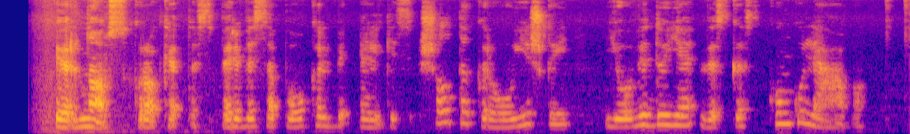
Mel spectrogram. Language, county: Lithuanian, Šiauliai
